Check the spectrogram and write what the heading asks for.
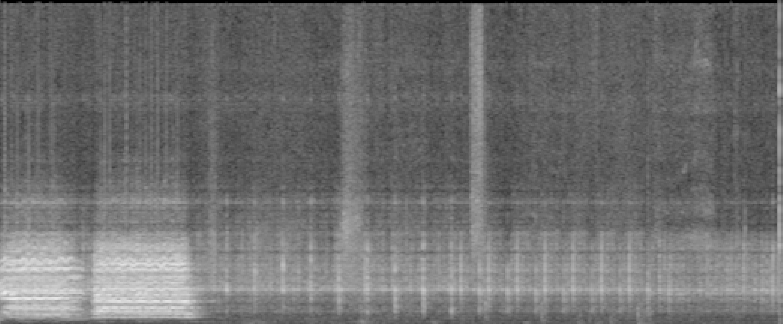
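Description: Edison Blue Amberol cylinder record playing on an Edison cylinder phonograph: a vocal group sings two closing chords, the last ending about two and a half seconds in. After that the stylus runs on through the end of the groove with steady surface hiss and scattered crackles and clicks.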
